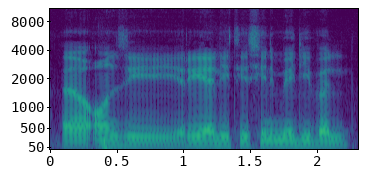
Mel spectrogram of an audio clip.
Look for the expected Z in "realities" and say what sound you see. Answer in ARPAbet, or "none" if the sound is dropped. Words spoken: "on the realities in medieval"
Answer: S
